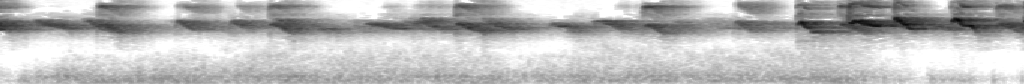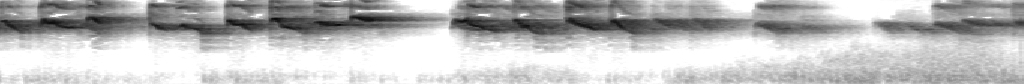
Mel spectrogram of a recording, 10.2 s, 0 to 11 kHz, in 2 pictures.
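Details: Caged Oriental white-eye, song recorded 2 May 2022 in a slow and easy style. Soft, high twittering builds into a loud, dense burst of bright chirps, then a brief break and more rapid twittering. Low background murmur.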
